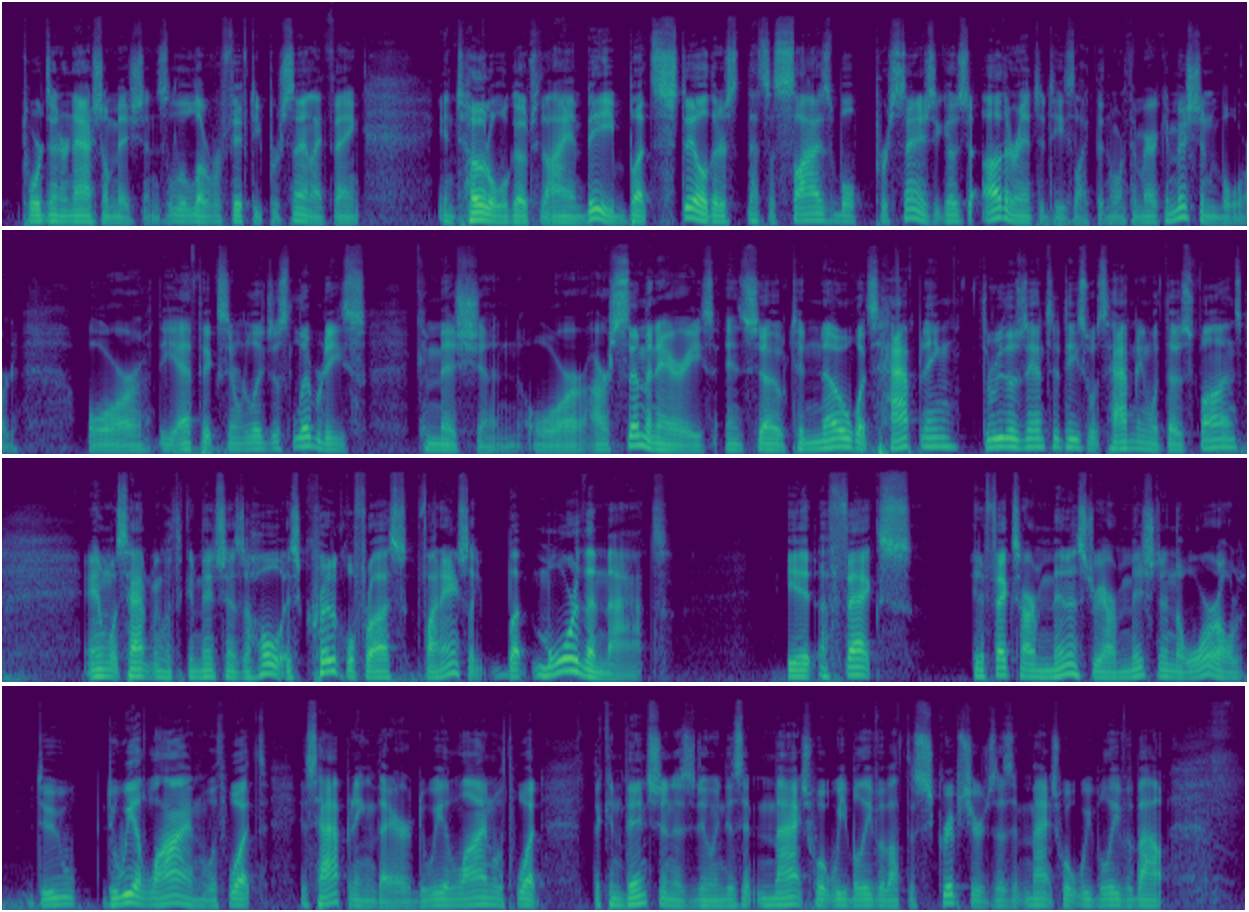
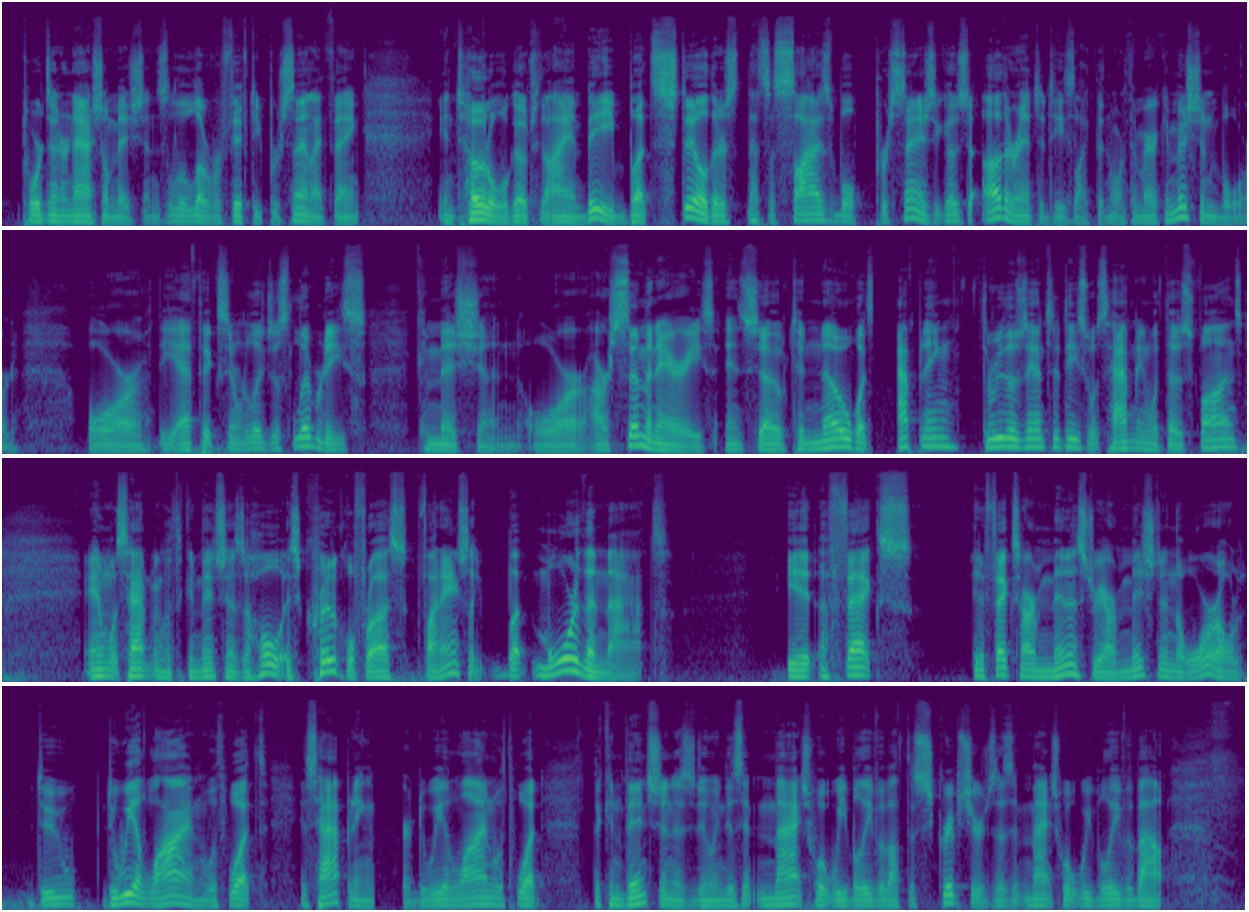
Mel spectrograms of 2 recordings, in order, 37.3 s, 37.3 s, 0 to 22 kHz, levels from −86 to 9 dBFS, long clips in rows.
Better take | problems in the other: first | audio cutting out; at 16 s and at 31 s

